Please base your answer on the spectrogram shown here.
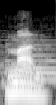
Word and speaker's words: man: Ils ne savent pas ce que c'est, et ils disent: « Qu'est-ce que c'est ?» Ce qui se prononce hébreu, man.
